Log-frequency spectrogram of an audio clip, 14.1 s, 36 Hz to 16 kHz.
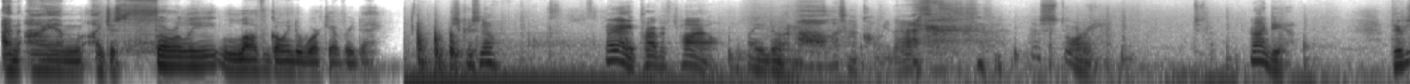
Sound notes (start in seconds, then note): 4.0 knocks on door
